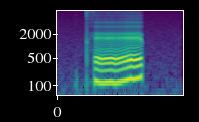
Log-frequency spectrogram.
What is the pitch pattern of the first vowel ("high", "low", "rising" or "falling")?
rising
